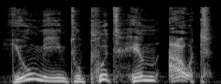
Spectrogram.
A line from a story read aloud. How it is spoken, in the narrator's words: Belwar snarled accusingly at Schnicktick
